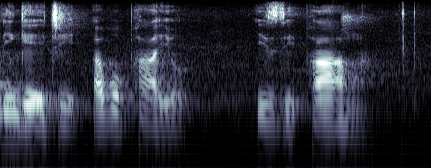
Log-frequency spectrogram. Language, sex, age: Zulu, male, 21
